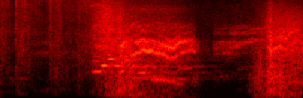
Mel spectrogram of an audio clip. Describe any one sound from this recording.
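A large bird lets out a loud, screeching cry.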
